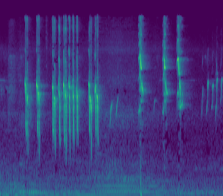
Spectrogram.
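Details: Kecial (white-eye) lure song meant to draw answers: clusters of loud, harsh high chips in quick groups, a few spaced sharp notes, and faint thin rising twitters at the close.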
